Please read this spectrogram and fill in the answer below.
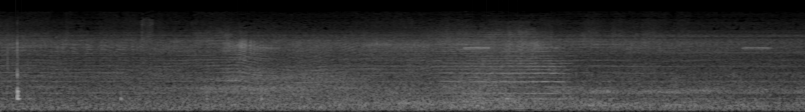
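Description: Air Hogs AeroAce electric RC toy plane flying, the buzzing whine of its small electric motor and propeller shifting in pitch as it passes and growing loudest about six to seven seconds in. A sharp click sounds just after the start.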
